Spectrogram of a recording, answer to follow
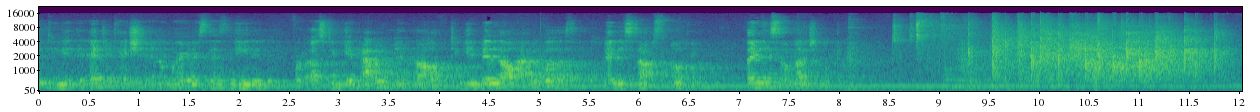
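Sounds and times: audience applauding: 0:09.2 - 0:12.0.

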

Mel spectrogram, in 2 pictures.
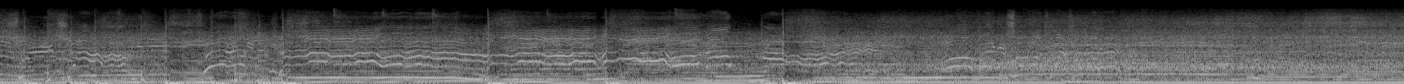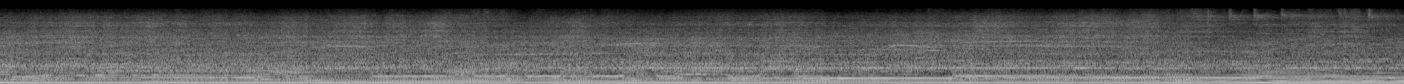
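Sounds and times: crowd noise: 0:00.0 - 0:28.0
electric guitar sustained notes: 0:00.0 - 0:28.0.

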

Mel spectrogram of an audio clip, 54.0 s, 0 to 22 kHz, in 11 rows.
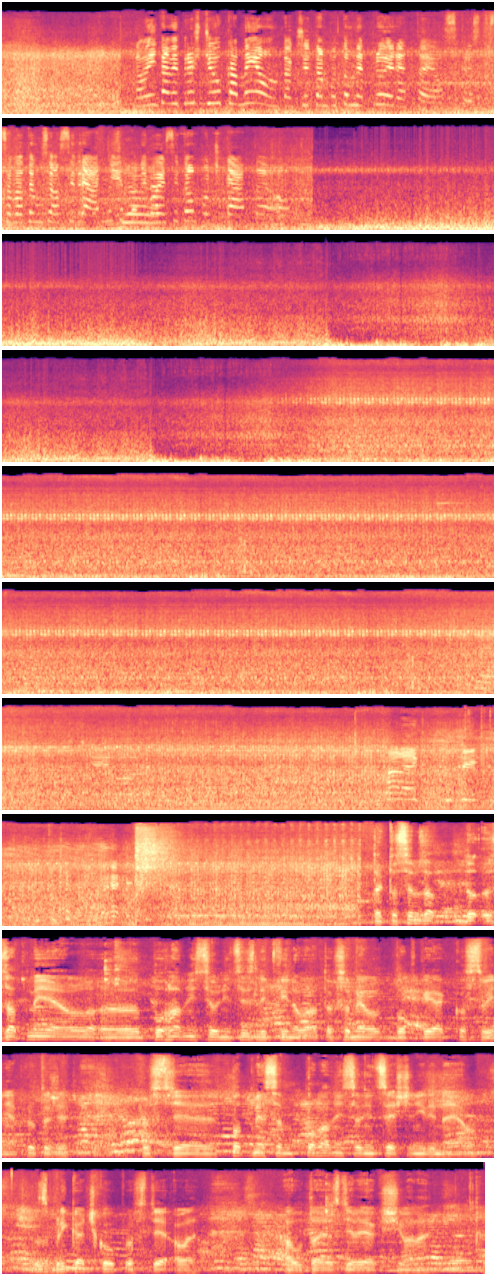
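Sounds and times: heavy low rumble: 0:00.0 - 0:38.1
vehicle road and engine noise: 0:00.0 - 0:40.9, 0:53.0 - 0:54.0.

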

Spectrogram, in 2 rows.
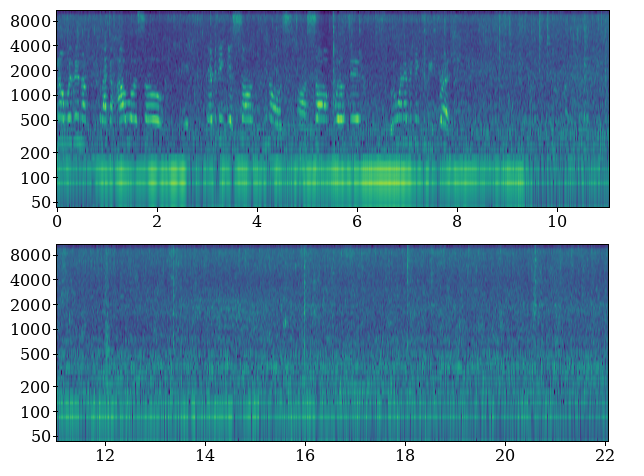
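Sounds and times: food sizzling: 0:00.0 - 0:22.0.

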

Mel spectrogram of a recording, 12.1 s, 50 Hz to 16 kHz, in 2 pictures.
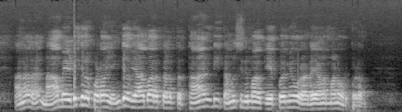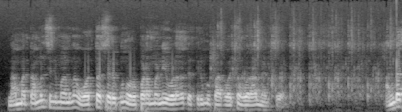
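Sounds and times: man speaking into a microphone: 0:00.2 - 0:05.6, 0:06.2 - 0:10.4, 0:11.8 - 0:12.0.

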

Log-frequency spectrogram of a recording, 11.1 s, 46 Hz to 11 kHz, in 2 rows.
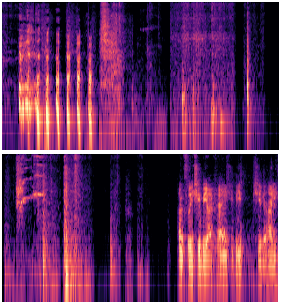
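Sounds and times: rustling and shuffling at a desk: 0:07.2 - 0:10.7.

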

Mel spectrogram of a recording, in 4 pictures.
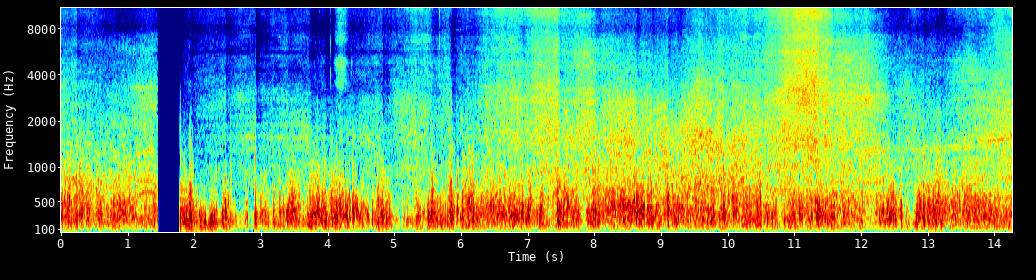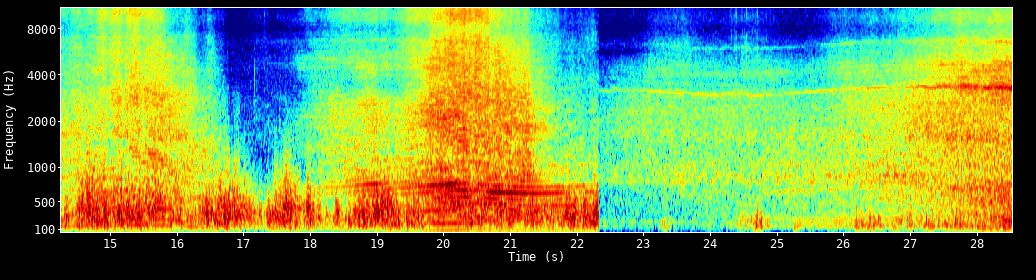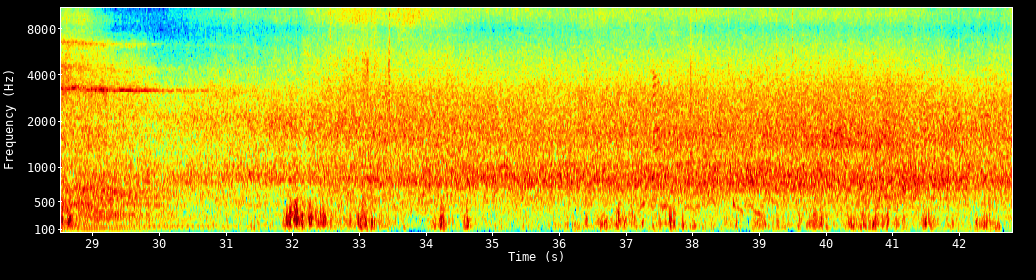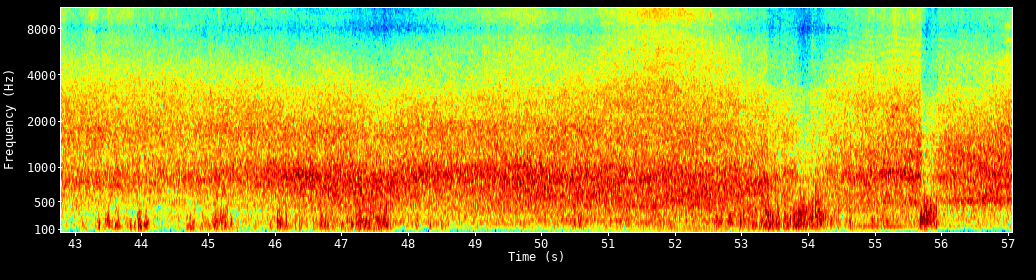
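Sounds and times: wind buffeting microphone: 0:00.0 - 0:22.4, 0:23.1 - 0:57.0
car passing: 0:02.4 - 0:57.0
motorcycle passing: 0:13.4 - 0:16.8, 0:17.6 - 0:22.4, 0:24.3 - 0:47.7, 0:48.3 - 0:57.0.

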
